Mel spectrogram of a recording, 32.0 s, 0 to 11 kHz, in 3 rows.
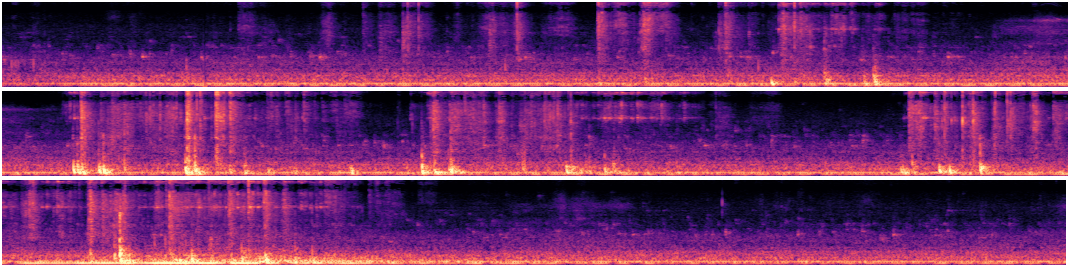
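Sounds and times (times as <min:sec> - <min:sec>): paws pattering and scratching: 0:02.3 - 0:09.3, 0:11.3 - 0:17.8, 0:19.6 - 0:25.3.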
